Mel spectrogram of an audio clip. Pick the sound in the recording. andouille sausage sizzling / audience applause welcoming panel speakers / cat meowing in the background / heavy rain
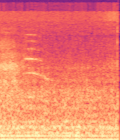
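cat meowing in the background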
